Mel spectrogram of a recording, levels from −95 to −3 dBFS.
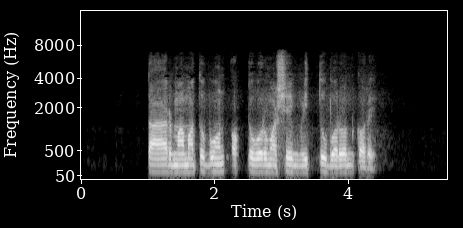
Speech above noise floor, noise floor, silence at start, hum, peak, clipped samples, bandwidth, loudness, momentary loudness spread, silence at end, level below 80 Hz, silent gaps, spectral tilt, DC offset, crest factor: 69 dB; -86 dBFS; 1 s; none; -2 dBFS; under 0.1%; 7.2 kHz; -17 LUFS; 7 LU; 1.1 s; -64 dBFS; none; -6.5 dB/octave; under 0.1%; 16 dB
